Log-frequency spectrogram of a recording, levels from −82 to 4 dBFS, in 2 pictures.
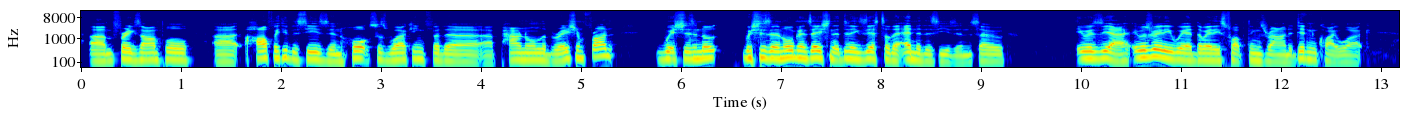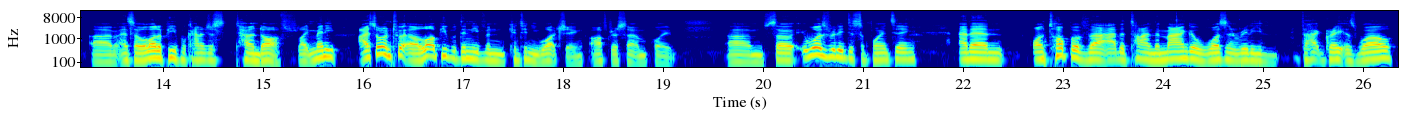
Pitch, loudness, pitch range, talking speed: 130 Hz, -28 LUFS, 120-145 Hz, 240 wpm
